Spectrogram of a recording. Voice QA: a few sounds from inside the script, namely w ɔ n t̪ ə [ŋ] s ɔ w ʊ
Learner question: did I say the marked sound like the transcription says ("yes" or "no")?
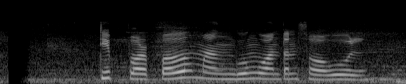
no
